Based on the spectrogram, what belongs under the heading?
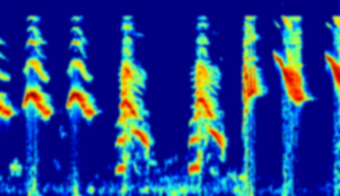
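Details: Asian pied starling in vocal song with fill-in phrases, played to provoke answers from other starlings: two arched whistles, then rougher buzzy slurred notes and squeaky falling calls.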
